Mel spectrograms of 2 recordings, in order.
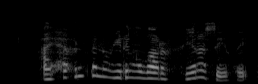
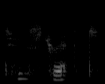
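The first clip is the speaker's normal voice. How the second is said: slow confiding whisper; 8 dB quieter than usual. Acted. Girl whispers to her date about her strict parents. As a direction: whisper it like a secret, slowly.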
